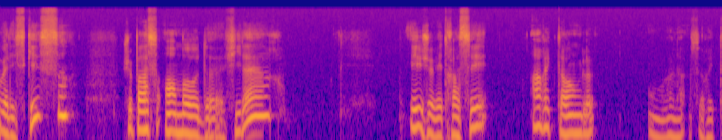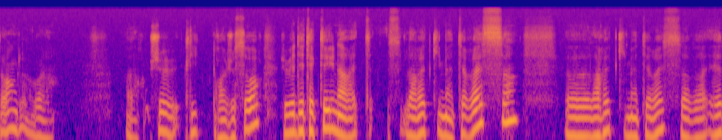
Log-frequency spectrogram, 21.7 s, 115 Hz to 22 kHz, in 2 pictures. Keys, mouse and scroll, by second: 0.0 click, 4.1 click, 5.0 click, 5.7-6.6 scroll up 1, 7.8 click, 10.4 click, 12.1 click, 13.9 right click, 16.5 click, 20.6-21.5 scroll up 1, 21.5-21.6 scroll down 1.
